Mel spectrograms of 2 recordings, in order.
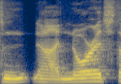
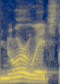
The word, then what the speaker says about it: Norwich: Hannah, this is a while back, but I pronounced Norwich the wrong way, and they flipped the fuck out, okay? Because there is a W in that word, and I said Norwich like sandwich, and they all just...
